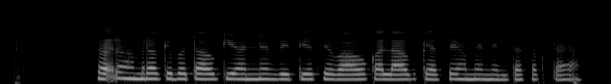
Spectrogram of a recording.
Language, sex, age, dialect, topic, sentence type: Magahi, female, 25-30, Southern, banking, question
